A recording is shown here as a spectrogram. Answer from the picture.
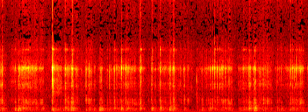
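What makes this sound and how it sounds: A porcelain pestle grinds and scrapes fine white powder in circular motions inside a white porcelain mortar held in a gloved hand. The result is a steady, quiet gritty scratching with many short, dry ticks and clicks, one sharper click standing out near the one-second mark. A faint high ring runs over a thin low hum throughout.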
